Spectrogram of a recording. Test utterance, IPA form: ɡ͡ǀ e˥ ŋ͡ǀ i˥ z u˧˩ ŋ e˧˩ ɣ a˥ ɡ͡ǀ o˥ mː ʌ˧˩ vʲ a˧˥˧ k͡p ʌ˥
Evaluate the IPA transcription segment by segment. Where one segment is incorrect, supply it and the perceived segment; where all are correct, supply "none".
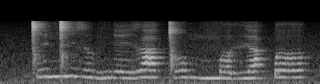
u˧˩ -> ɯ˧˩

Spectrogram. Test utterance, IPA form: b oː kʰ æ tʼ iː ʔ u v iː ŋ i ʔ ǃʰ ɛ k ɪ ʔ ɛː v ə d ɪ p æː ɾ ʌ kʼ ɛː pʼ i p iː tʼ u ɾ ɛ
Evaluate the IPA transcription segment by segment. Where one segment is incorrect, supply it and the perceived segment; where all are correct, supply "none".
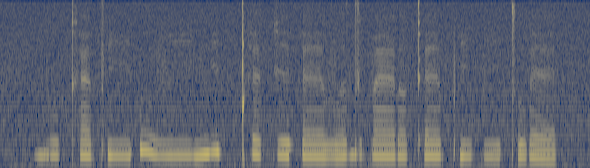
oː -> uː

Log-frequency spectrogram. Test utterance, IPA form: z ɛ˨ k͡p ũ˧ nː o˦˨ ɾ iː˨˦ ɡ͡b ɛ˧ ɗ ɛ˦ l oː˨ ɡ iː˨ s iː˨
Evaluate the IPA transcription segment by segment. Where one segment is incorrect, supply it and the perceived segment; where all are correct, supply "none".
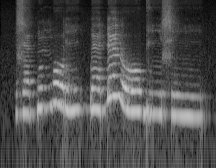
nː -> ŋ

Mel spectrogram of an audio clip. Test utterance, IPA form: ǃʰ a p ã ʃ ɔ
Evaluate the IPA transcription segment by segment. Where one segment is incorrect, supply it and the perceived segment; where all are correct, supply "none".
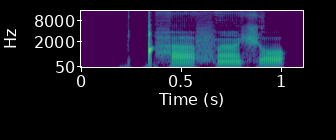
p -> f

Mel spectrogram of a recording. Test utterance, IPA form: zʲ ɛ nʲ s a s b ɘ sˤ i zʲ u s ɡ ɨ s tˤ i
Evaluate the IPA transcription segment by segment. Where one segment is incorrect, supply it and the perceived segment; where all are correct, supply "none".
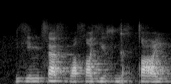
none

